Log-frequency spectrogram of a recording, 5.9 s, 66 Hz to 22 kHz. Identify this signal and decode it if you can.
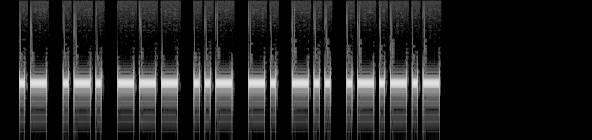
Morse code, heard as a keyed tone, about 21 wpm, 700 Hz. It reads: AROUND.
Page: morse-code-ninja-practice-22wpm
